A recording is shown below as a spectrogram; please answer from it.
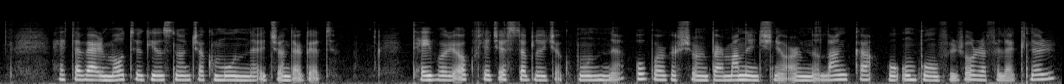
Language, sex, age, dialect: Faroese, female, 15-35, Suðuroy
